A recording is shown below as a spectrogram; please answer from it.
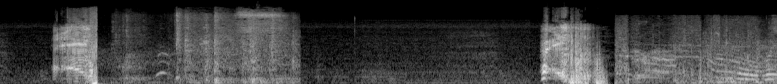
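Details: Hedgehog sneezing: two sharp, explosive small-animal sneezes with soft snuffling between them; owner says it sneezed and farted at the same time; a person's voice is heard.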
